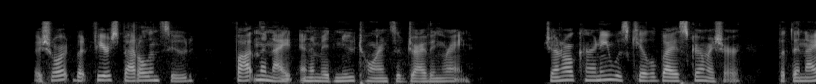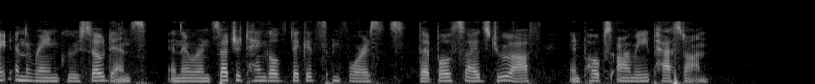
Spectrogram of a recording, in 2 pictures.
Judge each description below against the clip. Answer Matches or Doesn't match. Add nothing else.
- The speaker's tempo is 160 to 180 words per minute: Doesn't match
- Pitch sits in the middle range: Matches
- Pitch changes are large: Doesn't match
